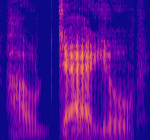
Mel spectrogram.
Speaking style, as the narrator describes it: he growled, suddenly sounding like the bear-sized dog he had been

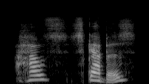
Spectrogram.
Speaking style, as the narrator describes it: Hermione asked timidly

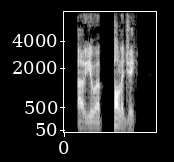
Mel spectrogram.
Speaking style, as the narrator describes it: grunted a voice from the middle of the smelly cloud

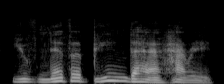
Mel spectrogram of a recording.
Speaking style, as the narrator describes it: said Hermione quietly

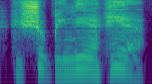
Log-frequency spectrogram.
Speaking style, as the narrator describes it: whispered Harry

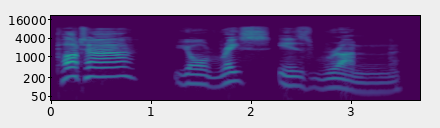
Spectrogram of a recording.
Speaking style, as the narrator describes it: drawled Lucius Malfoy

